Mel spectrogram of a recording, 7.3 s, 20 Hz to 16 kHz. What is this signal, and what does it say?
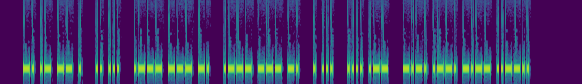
Morse code, heard as a keyed tone, about 50 wpm, 700 Hz. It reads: NAME IS JON JON ES HW CPY?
